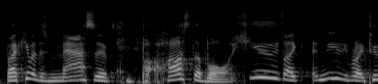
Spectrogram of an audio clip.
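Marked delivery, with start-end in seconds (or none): none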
